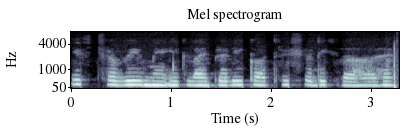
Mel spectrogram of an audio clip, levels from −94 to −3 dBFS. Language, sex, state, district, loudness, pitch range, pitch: Hindi, female, Assam, Kamrup Metropolitan, -18 LUFS, 200-215 Hz, 205 Hz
